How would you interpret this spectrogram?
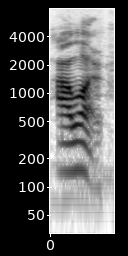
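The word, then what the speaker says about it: hour: जो first word होता है एच, ये क्या है, तो प्रोनाउंसिएशन इसमें कीजिएगा तो ये आ जाएगा आवर।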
